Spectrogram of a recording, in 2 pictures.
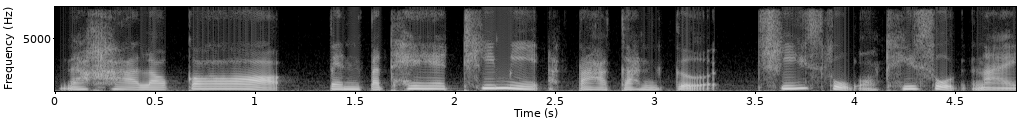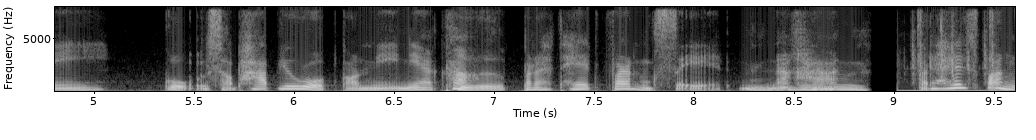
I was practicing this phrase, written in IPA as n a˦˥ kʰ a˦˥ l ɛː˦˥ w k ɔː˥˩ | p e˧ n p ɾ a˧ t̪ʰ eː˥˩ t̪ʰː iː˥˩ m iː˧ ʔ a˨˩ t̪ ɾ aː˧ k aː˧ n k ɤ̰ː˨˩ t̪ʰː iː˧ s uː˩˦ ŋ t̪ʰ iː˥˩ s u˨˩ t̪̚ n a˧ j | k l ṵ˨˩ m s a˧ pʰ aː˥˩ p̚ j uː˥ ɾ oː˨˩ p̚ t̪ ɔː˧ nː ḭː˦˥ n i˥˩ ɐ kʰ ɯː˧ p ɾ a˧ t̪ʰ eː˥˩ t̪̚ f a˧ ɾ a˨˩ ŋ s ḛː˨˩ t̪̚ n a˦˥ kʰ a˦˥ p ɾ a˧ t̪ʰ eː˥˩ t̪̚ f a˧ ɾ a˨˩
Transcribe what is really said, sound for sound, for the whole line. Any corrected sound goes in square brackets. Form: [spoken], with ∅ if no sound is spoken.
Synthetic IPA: n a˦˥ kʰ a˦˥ l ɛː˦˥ w k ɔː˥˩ | p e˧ n p ɾ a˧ t̪ʰ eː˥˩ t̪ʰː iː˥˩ m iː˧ ʔ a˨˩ t̪ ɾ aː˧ k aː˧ n k ɤ̰ː˨˩ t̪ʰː [iː˥˩] s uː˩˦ ŋ t̪ʰ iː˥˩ s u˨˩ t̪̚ n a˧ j | k l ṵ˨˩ m s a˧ pʰ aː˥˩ p̚ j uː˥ ɾ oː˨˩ p̚ t̪ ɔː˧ nː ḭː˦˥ n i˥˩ ɐ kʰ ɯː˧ p ɾ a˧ t̪ʰ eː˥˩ t̪̚ f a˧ ɾ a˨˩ ŋ s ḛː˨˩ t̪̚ n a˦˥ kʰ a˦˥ p ɾ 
